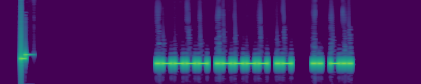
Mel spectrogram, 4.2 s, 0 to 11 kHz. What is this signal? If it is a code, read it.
Morse code, heard as a keyed tone, about 40 wpm, 700 Hz. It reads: 11A ID
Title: Field Day Exchanges Encore - 40wpm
